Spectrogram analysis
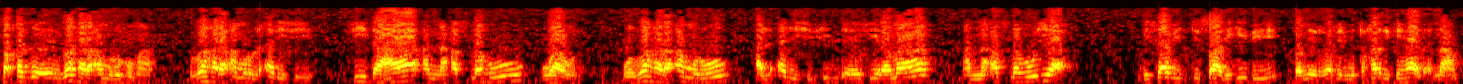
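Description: A man's voice: fairly high pitch, moderate pace, muffled recording, slight background noise. A man teaching a classical grammar text, patiently explaining points and correcting his student. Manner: patient, repeats and corrects the reader, asks checking questions.

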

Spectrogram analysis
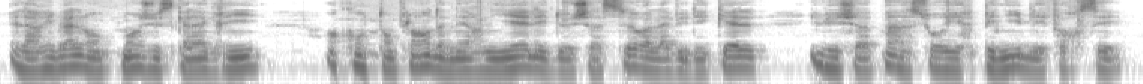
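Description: Male audiobook narrator, measured and steady, mellow dark timbre. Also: lowish voice, slightly rough.

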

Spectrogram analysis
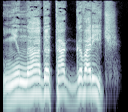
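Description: A man voicing a kind, poor old father who speaks softly and soothingly. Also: fairly high pitch, lively intonation, normal speed, slightly rough, dry recording, studio quality, pitched above the performer's own voice. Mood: pleading. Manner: soft, soothing, pleading.

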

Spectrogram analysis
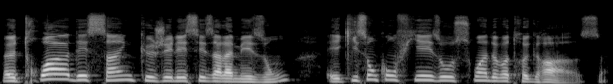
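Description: A man's voice: on the high side, sing-song, slow, dry recording, studio quality, full character voice. A man voicing a lovesick, grandiloquent middle-aged knight in an audiobook, solemn, lofty and formal. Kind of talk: audiobook character reading.

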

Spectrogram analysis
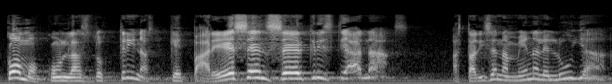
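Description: A man preaching a sermon as pastor, telling stories with lively emphasis and asking the congregation rhetorical questions. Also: sits high, slow. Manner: animated storyteller with rhetorical questions.

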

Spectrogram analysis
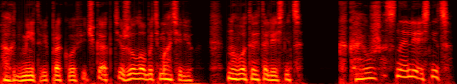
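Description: A man reading an audiobook, voicing a flustered, tearful aging mother in a high, breathless voice. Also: animated, darkish tone, no room sound, studio quality, lightly acted. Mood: anxious. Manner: breathless, rushed, exclamatory.

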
